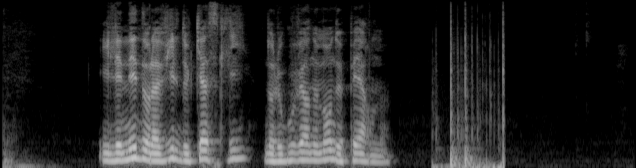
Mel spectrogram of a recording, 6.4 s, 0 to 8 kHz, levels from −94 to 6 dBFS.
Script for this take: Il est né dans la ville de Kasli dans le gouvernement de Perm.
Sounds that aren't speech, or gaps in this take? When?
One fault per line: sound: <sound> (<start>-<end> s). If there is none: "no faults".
sound: squeak (4.3-5.1 s)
